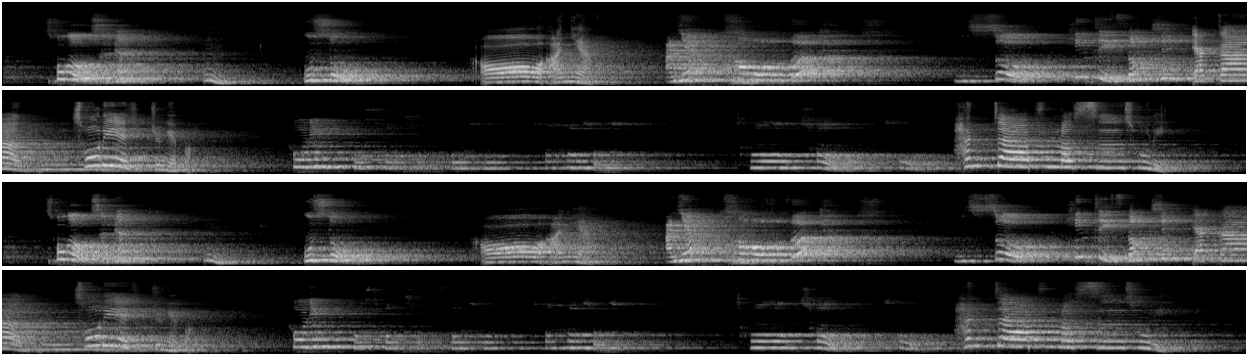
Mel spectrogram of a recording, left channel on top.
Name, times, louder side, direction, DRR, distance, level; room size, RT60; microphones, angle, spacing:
voice 1, 0.5-1.3 3.0-3.5 6.6-8.3 9.5-10.3 10.6-11.7 13.3-13.5 15.4-15.6 16.0-16.7 16.9-17.4 17.9-18.5 19.9-20.3 20.6-20.9 21.4-21.6, equal, 10° right, -7 dB, 2.6 m, -21 dB
voice 2, 4.8-6.0 7.3-7.5 11.9-14.4 22.0-24.1, left 3 dB, 65° left, 6 dB, 0.8 m, -20 dB
12.0 x 8.0 x 7.5 m, 2.5 s
head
